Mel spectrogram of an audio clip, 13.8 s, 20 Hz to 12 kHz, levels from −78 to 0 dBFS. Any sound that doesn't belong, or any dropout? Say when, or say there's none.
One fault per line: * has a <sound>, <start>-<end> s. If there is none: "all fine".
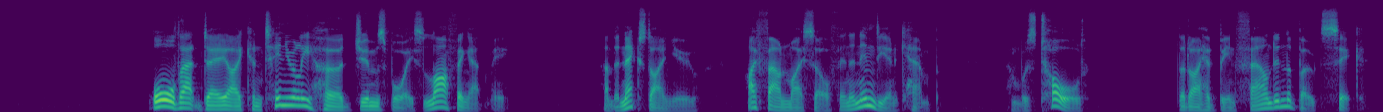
all fine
